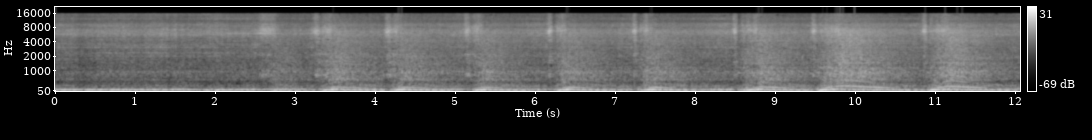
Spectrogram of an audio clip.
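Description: A car engine with a cleaned Edelbrock carburetor idles steadily with a low rumble, punctuated by a series of short, regular revs rising and falling about once a second.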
